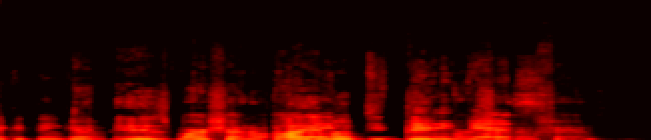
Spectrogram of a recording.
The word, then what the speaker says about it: Marshadow: How do you even pronounce that? Incorrect. Annette? I think it's Bennett. Yeah. Louis. Oh, okay. Marshadow? It is Marshadow.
